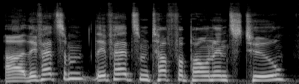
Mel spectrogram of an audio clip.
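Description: A man's voice: high-pitched, moderate pace, fairly bright tone, clean tone, no room sound. A young man co-hosting a casual college sports preview, chatty and joking, often stumbling and correcting himself. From United States. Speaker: sports show co-host.

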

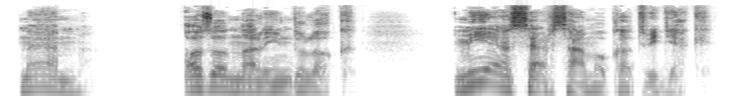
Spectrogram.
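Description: A man's voice: mid-range voice, sing-song, darkish tone, no room sound, studio quality, pitched above the performer's own voice. A man voicing a tired, irritable young male crewman who speaks curtly and tensely. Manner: tense, curt and quick-tempered.

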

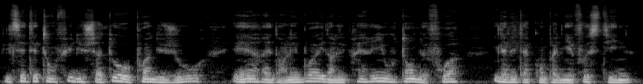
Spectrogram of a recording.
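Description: A man narrating a novel in measured, even storytelling. His voice is mellow and warm with a husky grain, at a middle pitch for a man. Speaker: audiobook narrator.

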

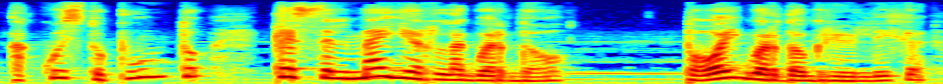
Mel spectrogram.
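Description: A woman reading a novel aloud in a measured storytelling manner. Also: medium pitch, big pitch swings, darkish tone, slightly rough, soft background music. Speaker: audiobook reader.

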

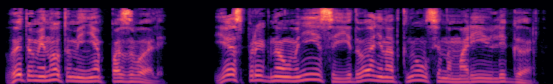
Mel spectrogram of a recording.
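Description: A man narrating a thriller in the first person as an audiobook reader, with expressive, lively intonation. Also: fairly high pitch, moderate pace, no room sound, dull audio.

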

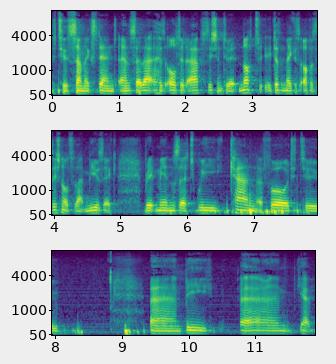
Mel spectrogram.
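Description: In a conference hall, a deep-voiced music magazine writer speaks hesitantly during an unscripted panel discussion. He restarts often, uses many fillers, and loses his thread.

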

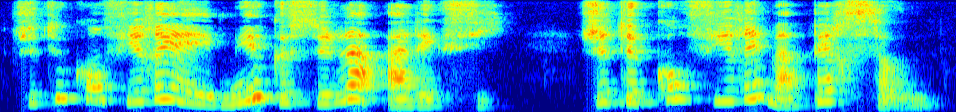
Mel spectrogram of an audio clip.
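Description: A woman reading a storybook audiobook, voicing a witty gentleman master who teases his servant in mock-stern banter. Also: high voice, big pitch swings, unhurried, pitched above the performer's own voice. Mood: teasing.

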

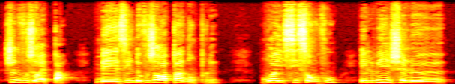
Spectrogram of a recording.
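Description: A woman voicing a furious, rash young man who declaims loudly and heatedly, in a mellow reading voice. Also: on the high side, expressive, normal speed, close to an everyday voice.

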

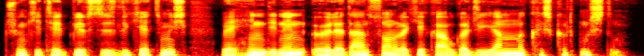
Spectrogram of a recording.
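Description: A man reading a first-person audiobook story in an expressive, wry storytelling manner. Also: sits low, normal speed, no echo, studio quality. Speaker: audiobook narrator.

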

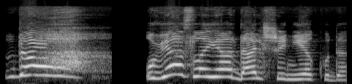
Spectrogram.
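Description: A woman voicing an anxious, fretful young woman in an audiobook, speaking high and flustered. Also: animated, measured pace, fairly bright tone. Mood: fretful, pleading. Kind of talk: audiobook character voice.

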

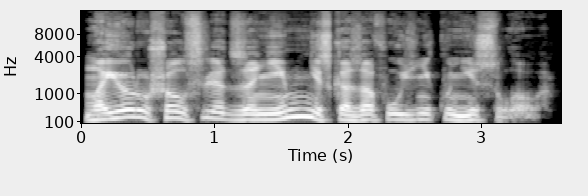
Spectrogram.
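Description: A man narrating a novel in measured storytelling. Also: medium pitch, expressive, no echo, clean studio sound. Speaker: audiobook narrator. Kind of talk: scripted narration.

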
